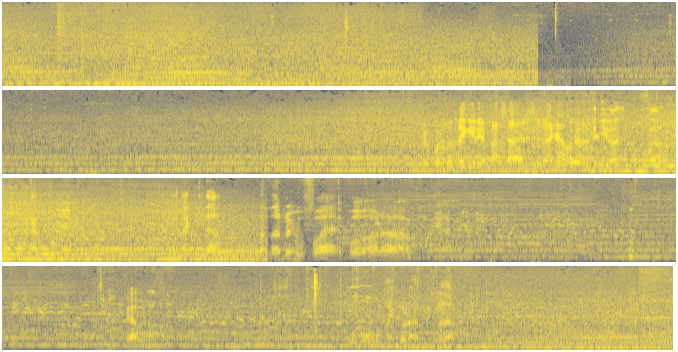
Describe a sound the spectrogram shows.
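Racing car engines roar and whine as the cars speed around a track.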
